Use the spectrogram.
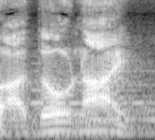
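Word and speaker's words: Adonai: Jehovah அதோனாய், அடோனாய்னு இருக்கும், ஆனால் அதனுடைய உச்சரிப்பு அதோனாய் அப்படிங்கிறாங்க.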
